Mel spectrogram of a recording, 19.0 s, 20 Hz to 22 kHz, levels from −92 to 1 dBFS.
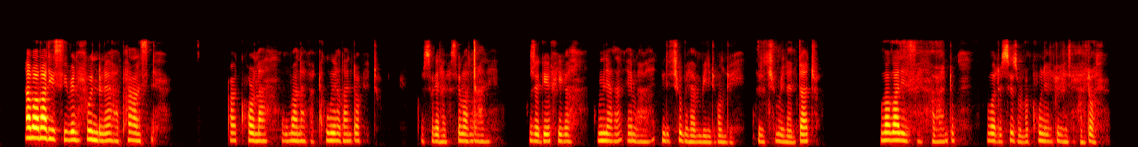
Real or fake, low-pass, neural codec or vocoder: fake; 7.2 kHz; autoencoder, 22.05 kHz, a latent of 192 numbers a frame, VITS, trained on one speaker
